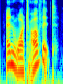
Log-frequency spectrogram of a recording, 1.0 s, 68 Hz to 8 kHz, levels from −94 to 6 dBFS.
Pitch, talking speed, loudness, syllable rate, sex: 190 Hz, 250 wpm, -16 LUFS, 5.6 syllables/s, female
